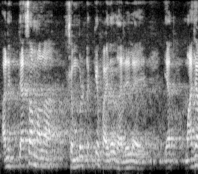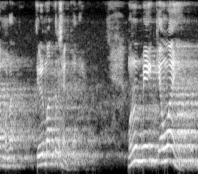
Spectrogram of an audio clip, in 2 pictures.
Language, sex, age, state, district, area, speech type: Marathi, male, 60+, Maharashtra, Ahmednagar, urban, spontaneous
